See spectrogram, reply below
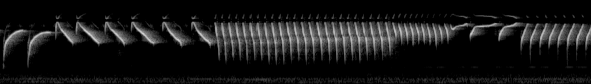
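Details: Bright canary song meant to trigger other canaries to respond: a series of falling whistled slurs, then a dense fast buzzy trill, followed by high thin notes and another rapid rattling phrase.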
